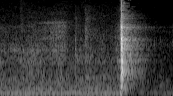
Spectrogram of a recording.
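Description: A single sharp knock about one and a half seconds in, from kitchen items being handled on a hard surface, over a faint steady hum and light rustling.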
